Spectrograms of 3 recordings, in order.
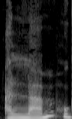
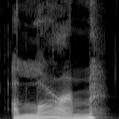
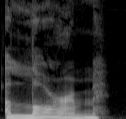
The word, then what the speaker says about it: alarm: 알람 혹은 경보음에 해당하는 발음을 과연 어떻게 하면 정확하게 묘사할 수 있을까요? 알람이 아니라 alarm 이게 되겠습니다. alarm 해보세요. 좀 우아한 알람의 느낌이 나지 않습니까? alarm, alarm, alarm 좋아요.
